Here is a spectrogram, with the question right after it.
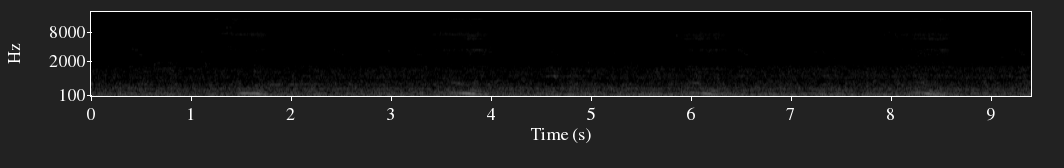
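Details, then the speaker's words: A sleeping cat snores with soft, low snuffling snores roughly every two seconds, partly buried in steady room hum: snoring. "You know you snore, eh? You snore."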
